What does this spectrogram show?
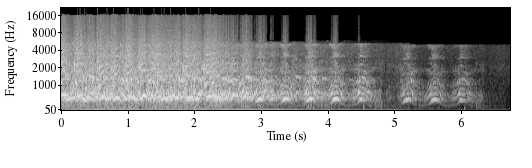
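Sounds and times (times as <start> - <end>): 
dog: 0.1 - 6.3.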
